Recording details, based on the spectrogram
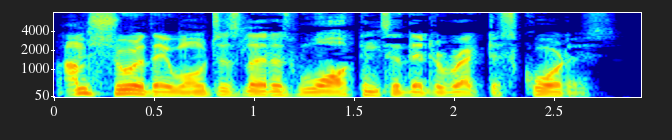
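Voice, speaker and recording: An actor playing an earnest, loyal militia lieutenant in a video game, sincere, respectful and soldierly. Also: male voice, lowish voice, a little fast, no room sound, clean studio sound, lightly acted. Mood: urgent, focused. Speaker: companion character in a video game.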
